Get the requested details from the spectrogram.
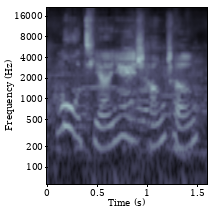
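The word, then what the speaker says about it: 慕田峪长城: how do you pronounce the name of this place? 慕田峪长城 Thank you.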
